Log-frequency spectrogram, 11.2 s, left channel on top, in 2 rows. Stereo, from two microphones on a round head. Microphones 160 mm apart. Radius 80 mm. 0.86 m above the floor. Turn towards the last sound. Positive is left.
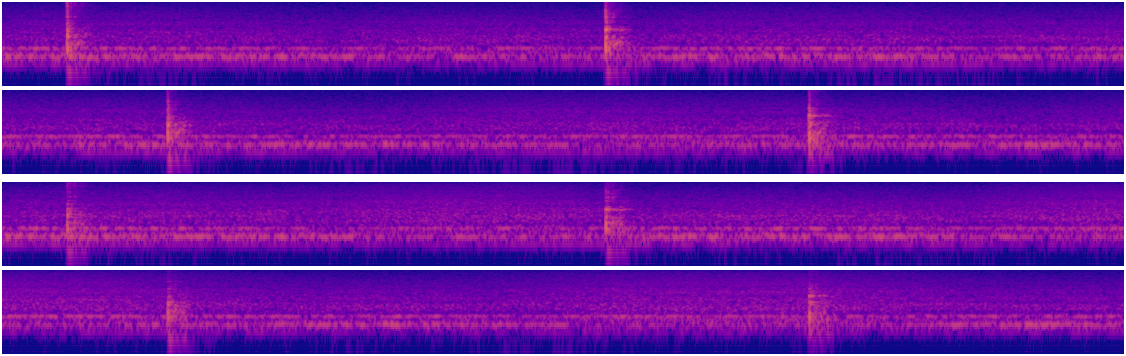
turn(degrees=70)  # may be behind; listen again after turning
